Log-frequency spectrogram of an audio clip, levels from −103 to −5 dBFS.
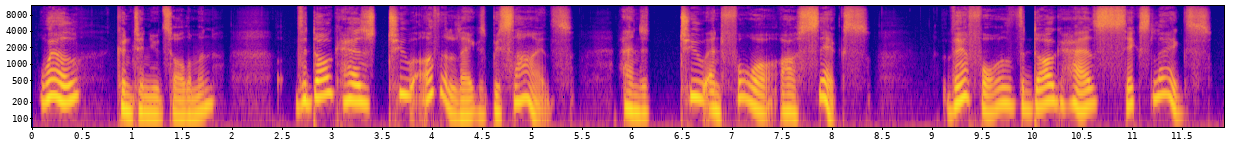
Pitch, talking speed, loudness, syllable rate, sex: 180 Hz, 110 wpm, -21 LUFS, 3.7 syllables/s, male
